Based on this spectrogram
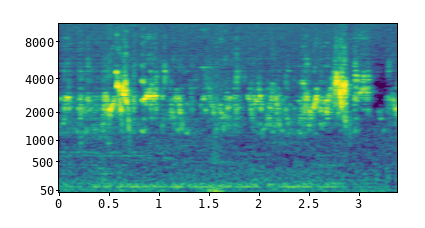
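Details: A happy budgie keeps up soft chirps and warbled chatter over a noticeable low rumbling hum.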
